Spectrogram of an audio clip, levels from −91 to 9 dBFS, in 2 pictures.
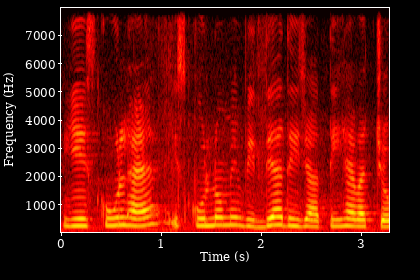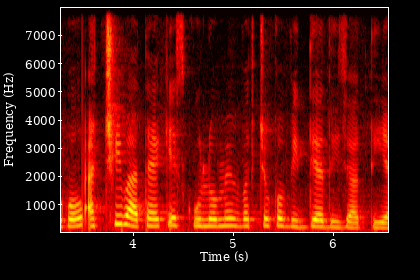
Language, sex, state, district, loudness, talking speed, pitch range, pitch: Hindi, female, Uttar Pradesh, Deoria, -25 LUFS, 210 wpm, 230-260 Hz, 245 Hz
